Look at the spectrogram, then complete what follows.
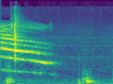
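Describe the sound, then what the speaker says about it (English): A cat lets out a clear, drawn-out meow up close, then a shorter, fainter mew about a second later, against a quiet room. "Jesus, cats."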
